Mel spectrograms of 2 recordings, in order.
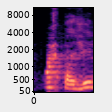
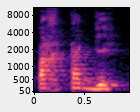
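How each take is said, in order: First: The g is soft, like zh. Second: The g is hard, like in go. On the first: The speaker calls it right. "som de J" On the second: The speaker calls it wrong. "nunca será partager"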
